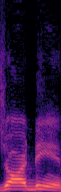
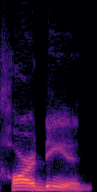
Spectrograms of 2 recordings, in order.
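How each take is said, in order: First: The name begins with a J sound. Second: The name begins with an H sound. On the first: The speaker calls it wrong. "I always thought it was Jardin" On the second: The speaker calls it right. "It's Hardin"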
